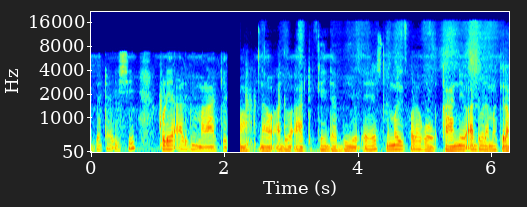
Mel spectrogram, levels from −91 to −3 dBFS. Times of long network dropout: none

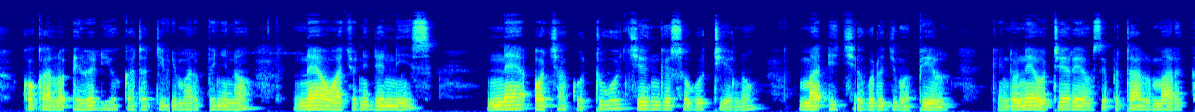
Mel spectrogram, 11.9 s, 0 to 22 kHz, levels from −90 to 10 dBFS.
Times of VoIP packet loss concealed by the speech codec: none

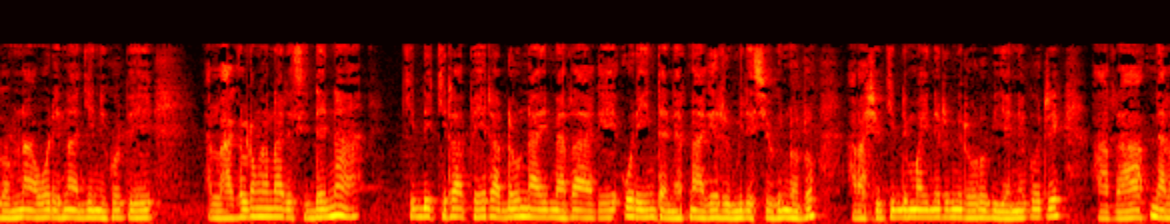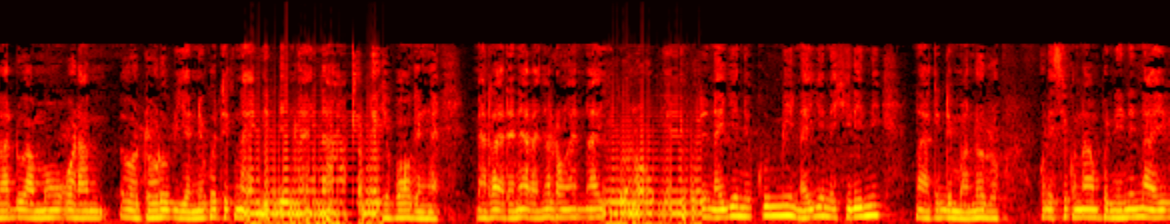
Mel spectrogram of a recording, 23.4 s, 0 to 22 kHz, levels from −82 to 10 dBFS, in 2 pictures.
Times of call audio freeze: none

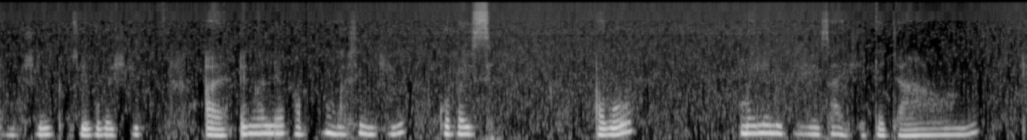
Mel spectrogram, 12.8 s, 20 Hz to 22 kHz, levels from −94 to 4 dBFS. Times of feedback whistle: none

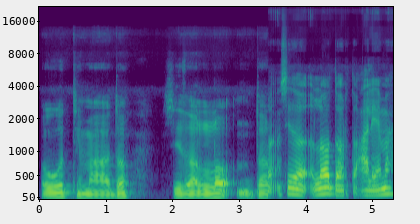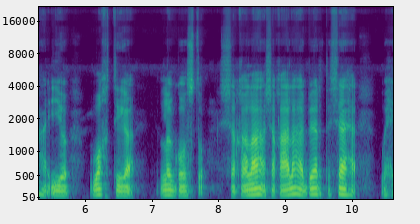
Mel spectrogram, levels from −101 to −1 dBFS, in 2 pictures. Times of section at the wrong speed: 0.00-3.43

